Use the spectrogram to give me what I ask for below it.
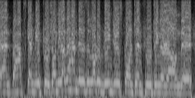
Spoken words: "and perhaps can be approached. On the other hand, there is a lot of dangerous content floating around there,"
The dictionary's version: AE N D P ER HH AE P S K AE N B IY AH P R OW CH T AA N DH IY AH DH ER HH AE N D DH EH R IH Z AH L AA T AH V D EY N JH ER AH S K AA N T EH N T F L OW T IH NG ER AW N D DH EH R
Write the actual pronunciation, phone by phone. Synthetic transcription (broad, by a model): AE N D P ER HH AE P S K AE N B IY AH P R OW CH AA N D IY AH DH ER HH AE N D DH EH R IH Z AH L AA T AH V D EY N JH ER AH S K AA N T EH N T F L OW T IH NG ER AW N D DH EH R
